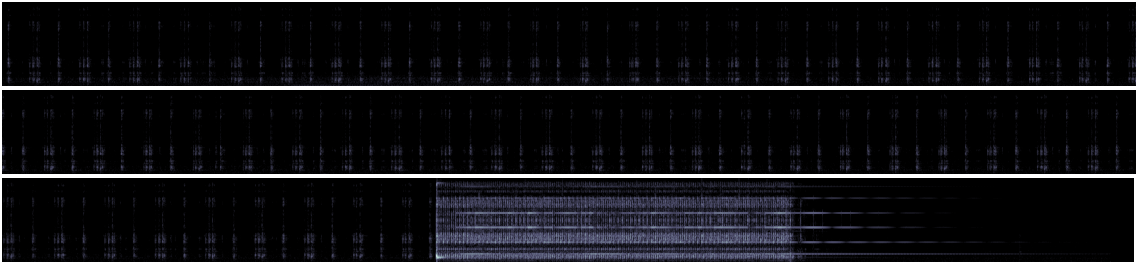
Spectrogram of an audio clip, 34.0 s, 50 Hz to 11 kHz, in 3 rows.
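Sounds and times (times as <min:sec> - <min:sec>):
kitchen timer ticking: 0:00.0 - 0:26.0, 0:27.0 - 0:33.5
timer bell ringing: 0:27.0 - 0:33.8.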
